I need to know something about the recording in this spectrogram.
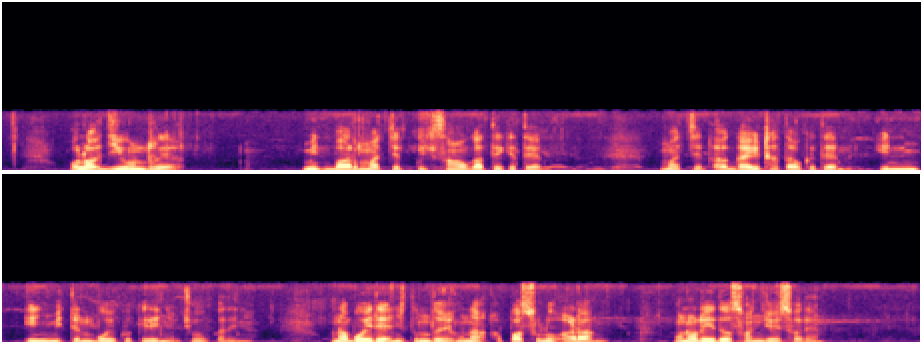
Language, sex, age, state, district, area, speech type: Santali, male, 30-45, West Bengal, Purba Bardhaman, rural, spontaneous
